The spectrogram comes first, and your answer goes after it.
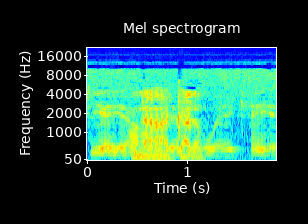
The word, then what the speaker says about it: Naacal: Se llamaba Naacal, N-A-A-C-A-L, o N-A-A-Cal, depende de cómo lo quieran pronunciar.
